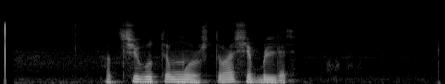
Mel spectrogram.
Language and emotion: Russian, angry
